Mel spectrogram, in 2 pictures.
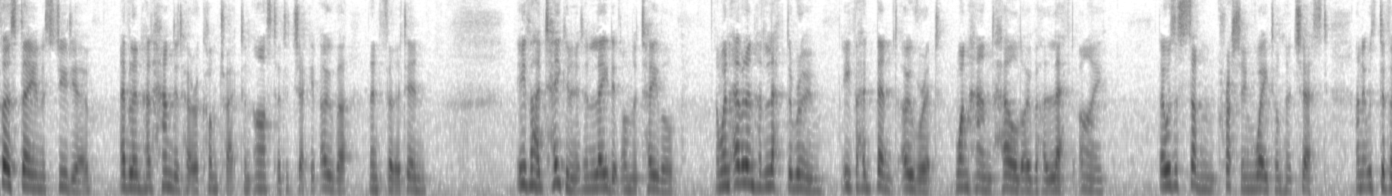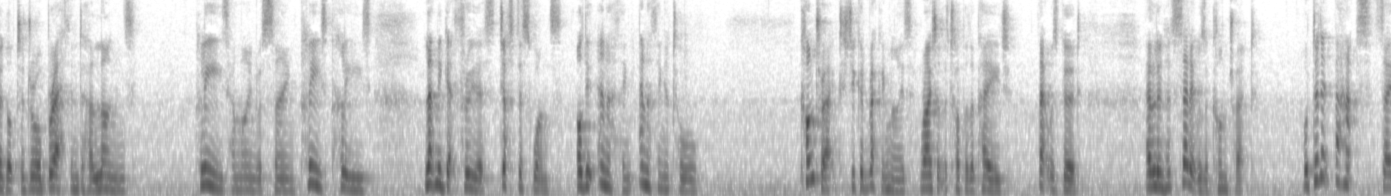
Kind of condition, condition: setting, live audience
